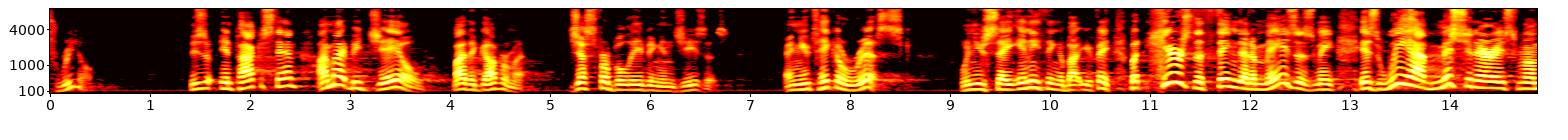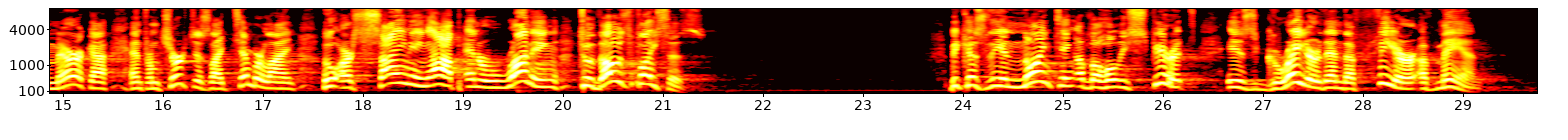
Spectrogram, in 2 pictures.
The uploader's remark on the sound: at Timberline Church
